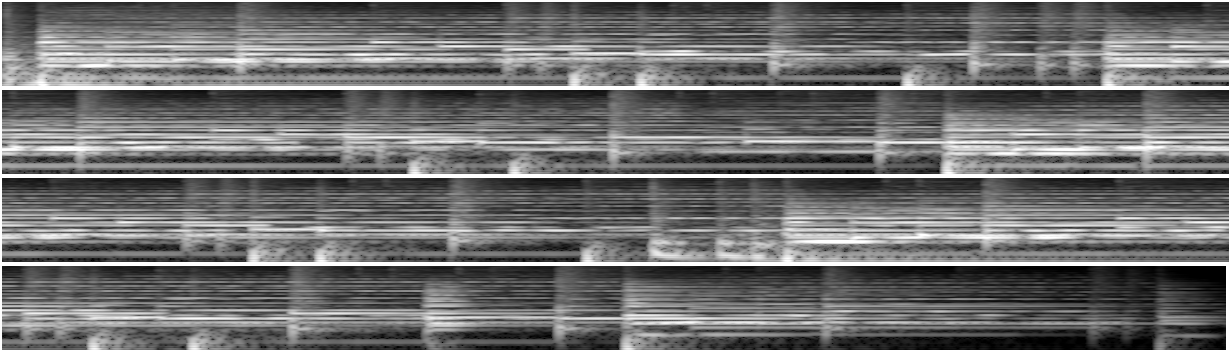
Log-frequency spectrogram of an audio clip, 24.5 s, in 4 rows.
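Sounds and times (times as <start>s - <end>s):
bass playing modes: 0.0s - 10.2s, 10.9s - 19.8s
backing track music: 0.0s - 24.5s.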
